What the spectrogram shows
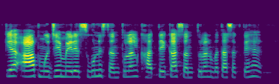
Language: Hindi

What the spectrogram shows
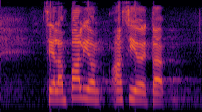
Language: Finnish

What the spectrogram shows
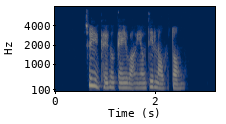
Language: Cantonese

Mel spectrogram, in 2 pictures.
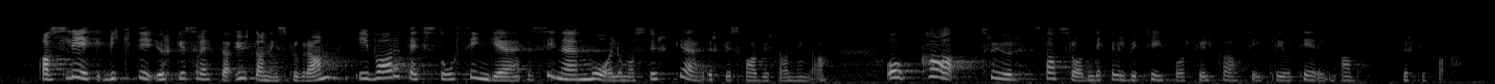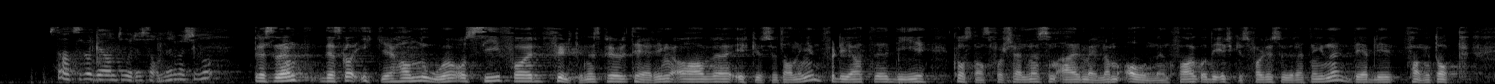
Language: Norwegian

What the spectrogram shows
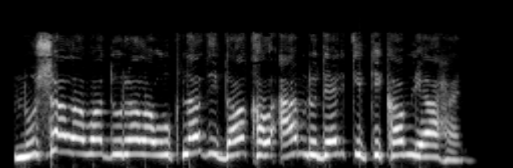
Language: Dargwa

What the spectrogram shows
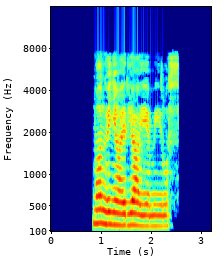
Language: Latvian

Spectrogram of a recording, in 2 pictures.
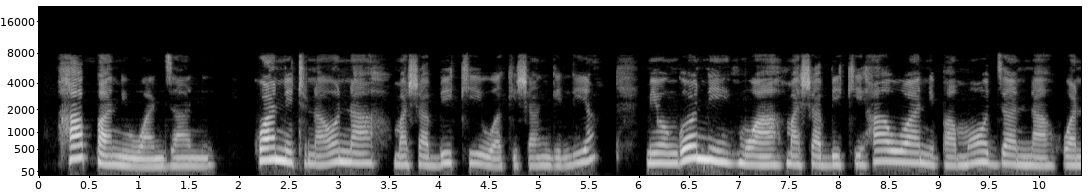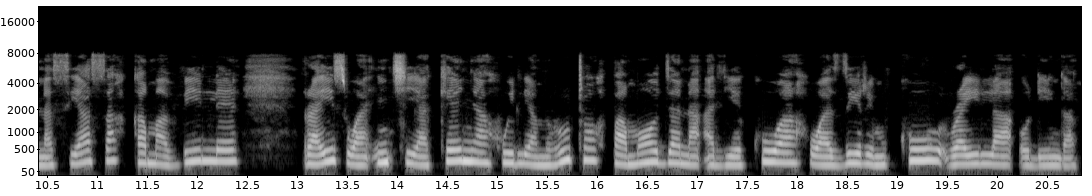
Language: Swahili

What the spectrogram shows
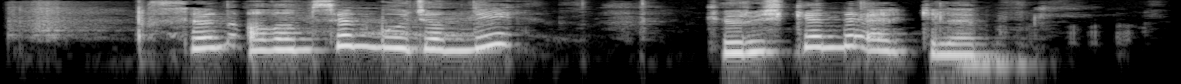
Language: Uyghur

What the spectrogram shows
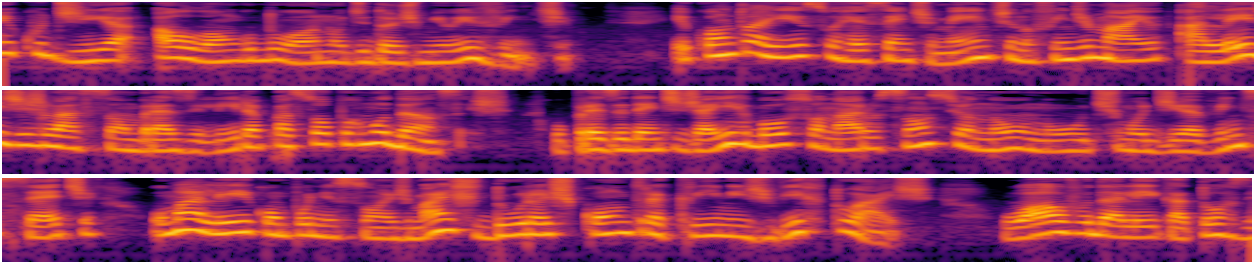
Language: Portuguese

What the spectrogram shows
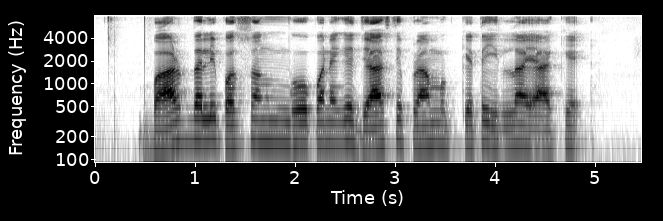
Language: Kannada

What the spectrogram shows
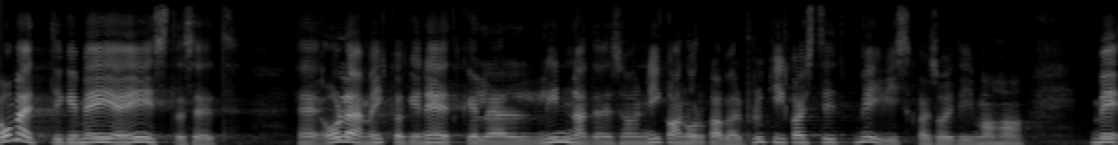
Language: Estonian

